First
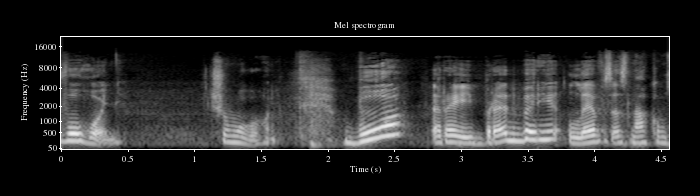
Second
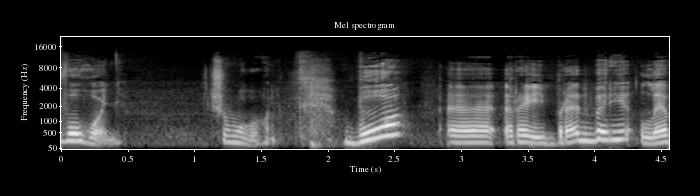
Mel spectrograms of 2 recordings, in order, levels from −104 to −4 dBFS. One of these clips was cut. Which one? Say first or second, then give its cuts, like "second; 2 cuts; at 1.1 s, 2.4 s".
first; 1 cut; at 2.7 s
